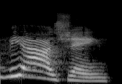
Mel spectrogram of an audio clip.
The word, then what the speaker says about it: viagem: A letra A que é a sílaba tônica de viagem, tá? O gen é a última sílaba, o A a penúltima, então ela é uma paroxítona, tá?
